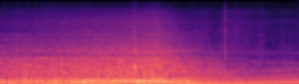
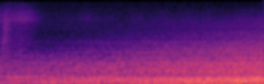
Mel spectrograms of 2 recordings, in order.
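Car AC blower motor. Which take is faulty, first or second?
first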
